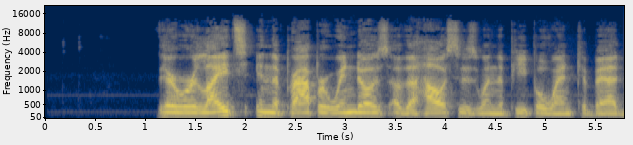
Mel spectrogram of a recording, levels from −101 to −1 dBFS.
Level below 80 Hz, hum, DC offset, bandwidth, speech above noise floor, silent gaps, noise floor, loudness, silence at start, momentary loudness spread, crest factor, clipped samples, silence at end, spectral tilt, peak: -62 dBFS; none; under 0.1%; 13 kHz; 60 dB; none; -79 dBFS; -19 LUFS; 1.15 s; 10 LU; 18 dB; under 0.1%; 0 s; -4.5 dB/octave; -2 dBFS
